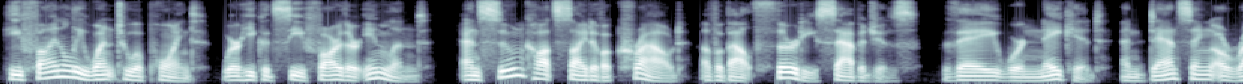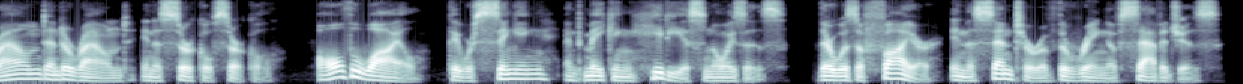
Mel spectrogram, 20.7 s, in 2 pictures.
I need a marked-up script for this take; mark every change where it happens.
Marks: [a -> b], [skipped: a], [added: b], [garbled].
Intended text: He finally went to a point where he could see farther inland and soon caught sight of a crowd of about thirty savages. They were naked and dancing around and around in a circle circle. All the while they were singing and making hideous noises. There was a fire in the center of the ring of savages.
He finally went to a point where he could see farther inland and soon caught sight of a crowd of about thirty savages. They were naked and dancing around and around in a circle circle. All the while they were singing and making hideous noises. There was a fire in the center of the ring of savages.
